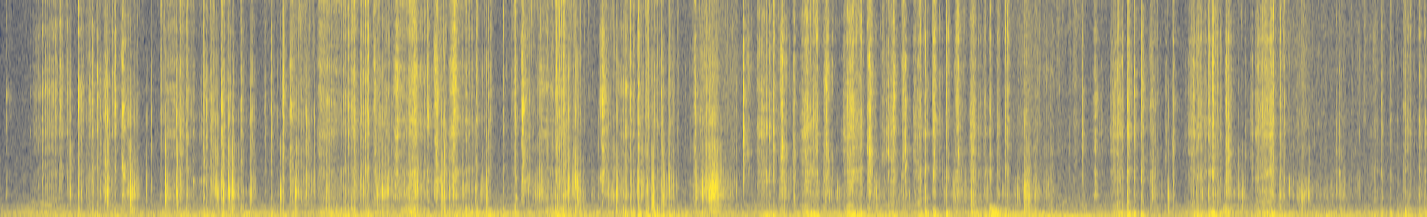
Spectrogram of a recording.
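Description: A dry, solid oval green bar of soap held in the palm is scraped and shaved into flakes by a snap-off utility knife blade pushed with the fingertips. The audio is sped up twice, giving a dense run of quick, bright, crackly scrapes over a steady low rumble.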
